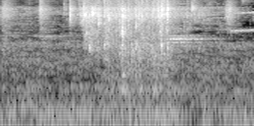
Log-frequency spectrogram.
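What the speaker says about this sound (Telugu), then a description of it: "ఈ వాటర్ని మనం రిమూవ్ చేసేద్దాం" Water pours and trickles off homemade paneer curds as they are drained, a soft, steady splashing flow close by with no talk.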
